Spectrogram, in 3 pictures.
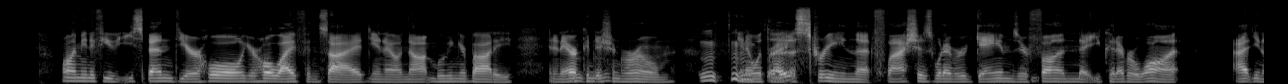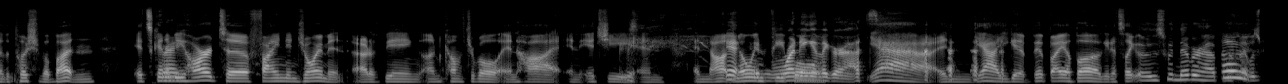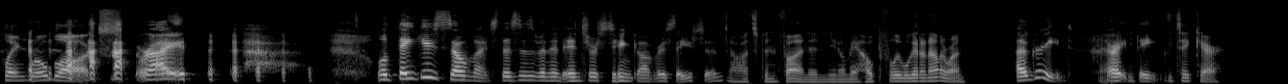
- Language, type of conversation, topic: English, unstructured, How can you convince someone that failure is part of learning?
- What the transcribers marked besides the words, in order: laughing while speaking: "Mhm"; other background noise; tapping; laugh; laugh; put-on voice: "Oh, this would never happen if I was playing Roblox"; laugh; laughing while speaking: "right"; laugh; sigh; laughing while speaking: "interesting"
